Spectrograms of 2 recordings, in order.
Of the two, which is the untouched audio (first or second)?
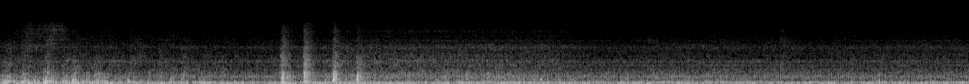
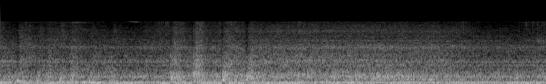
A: second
